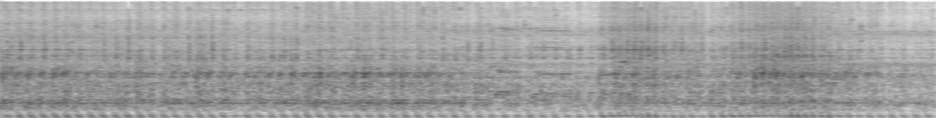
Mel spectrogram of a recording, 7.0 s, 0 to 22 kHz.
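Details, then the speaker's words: 2022 Honda Beat FI scooter with rough rumbling complaint: coarse, uneven rumble about four beats a second under the idle; mechanic suspects worn or sludge-filled crankshaft bearing, not yet confirmed before teardown. "datang dengan keluhan suara kasar kemorok di mesinnya"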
